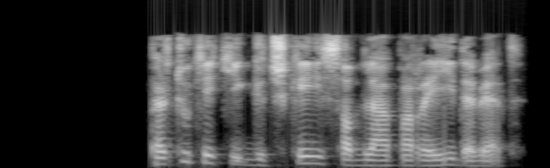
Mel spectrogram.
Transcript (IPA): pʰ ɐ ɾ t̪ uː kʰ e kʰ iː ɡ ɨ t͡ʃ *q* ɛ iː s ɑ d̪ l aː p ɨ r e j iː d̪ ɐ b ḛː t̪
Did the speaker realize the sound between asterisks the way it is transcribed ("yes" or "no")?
no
